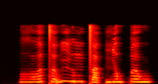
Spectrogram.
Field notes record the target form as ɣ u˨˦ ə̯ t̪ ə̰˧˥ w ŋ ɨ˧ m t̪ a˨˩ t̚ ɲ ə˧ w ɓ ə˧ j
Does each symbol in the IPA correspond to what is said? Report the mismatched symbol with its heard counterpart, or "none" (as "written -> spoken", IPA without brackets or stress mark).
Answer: j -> w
